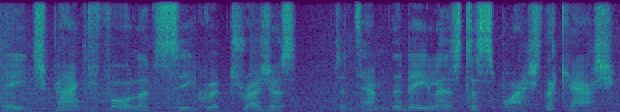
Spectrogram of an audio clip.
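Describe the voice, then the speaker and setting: A man's voice: medium pitch, lively intonation, measured pace, over music. A man reading scripted narration for a television documentary.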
